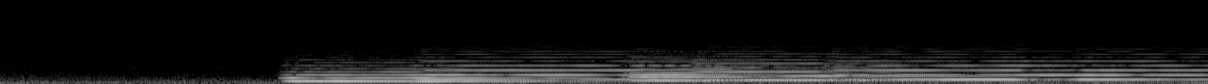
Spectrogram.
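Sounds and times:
pipe organ chord: 2.8 - 12.0.

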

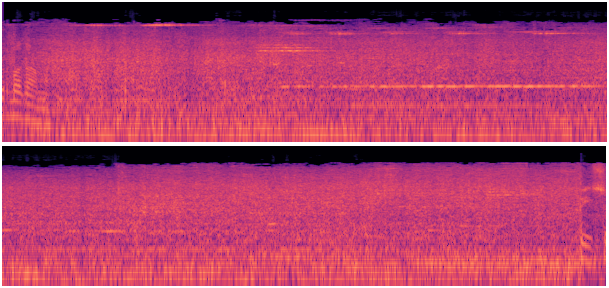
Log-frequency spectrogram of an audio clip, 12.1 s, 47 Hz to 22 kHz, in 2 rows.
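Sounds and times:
street traffic: 0.0 - 12.0
steady high squeal: 1.4 - 8.8.

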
